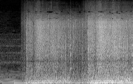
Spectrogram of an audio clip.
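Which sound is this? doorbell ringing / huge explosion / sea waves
huge explosion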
